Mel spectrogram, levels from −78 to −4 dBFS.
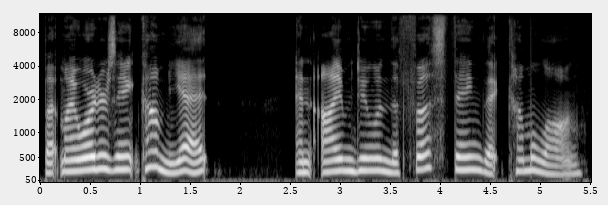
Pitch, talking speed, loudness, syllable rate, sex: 230 Hz, 175 wpm, -17 LUFS, 4.0 syllables/s, female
